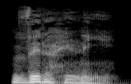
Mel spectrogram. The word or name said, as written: विरहिणी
